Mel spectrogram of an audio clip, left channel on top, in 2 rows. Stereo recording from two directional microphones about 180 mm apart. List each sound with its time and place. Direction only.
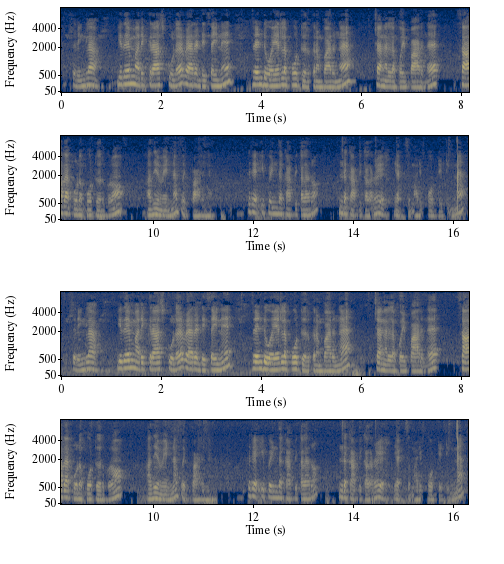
0.3 s a woman's voice: 35° right (ahead or behind)
11.9 s a woman's voice: 30° right (ahead or behind)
